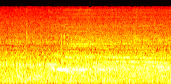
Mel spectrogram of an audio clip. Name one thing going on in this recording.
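A hockey video game's electronic organ tones play through a television speaker.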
